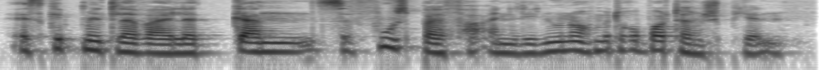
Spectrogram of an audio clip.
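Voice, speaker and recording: A man reading the lines of a hearty, hurried inventor professor in a children's audio story. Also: fairly high pitch, steady tone, warm tone. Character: excitable inventor professor, middle-aged man.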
